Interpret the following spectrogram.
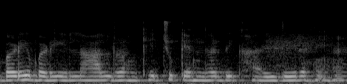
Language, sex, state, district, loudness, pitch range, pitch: Hindi, female, Uttar Pradesh, Varanasi, -29 LUFS, 185-195 Hz, 190 Hz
